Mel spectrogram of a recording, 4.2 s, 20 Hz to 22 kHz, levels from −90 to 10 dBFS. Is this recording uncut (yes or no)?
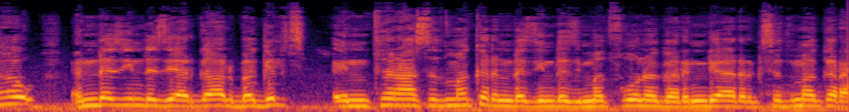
yes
